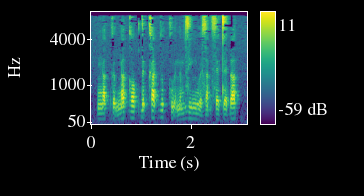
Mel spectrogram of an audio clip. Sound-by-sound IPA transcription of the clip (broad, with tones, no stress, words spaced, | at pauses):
ŋa˨˩t̚kə̰˧˨wŋa˦˥t̚ɣɔ˦˥k̚ ɗə˦˥t̚xa˦˥k̚zu˦˥k̚ xṵ˧˨ə̯nə˨˦m zi˧ŋu˧˩ə̯za̰˧˨n sɛ˨˩t̪ɛ˨˩ ɗa˦˥t̚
